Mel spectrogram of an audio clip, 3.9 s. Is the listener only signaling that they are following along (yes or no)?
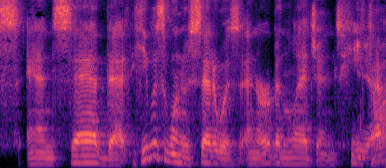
yes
